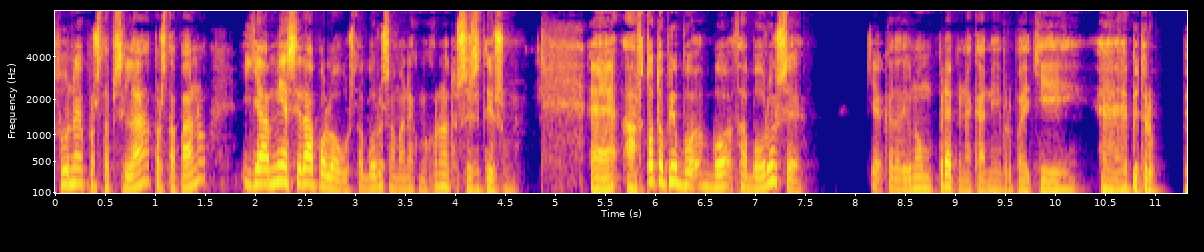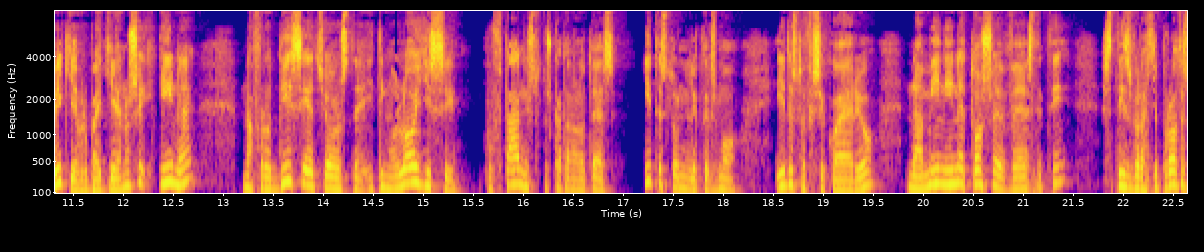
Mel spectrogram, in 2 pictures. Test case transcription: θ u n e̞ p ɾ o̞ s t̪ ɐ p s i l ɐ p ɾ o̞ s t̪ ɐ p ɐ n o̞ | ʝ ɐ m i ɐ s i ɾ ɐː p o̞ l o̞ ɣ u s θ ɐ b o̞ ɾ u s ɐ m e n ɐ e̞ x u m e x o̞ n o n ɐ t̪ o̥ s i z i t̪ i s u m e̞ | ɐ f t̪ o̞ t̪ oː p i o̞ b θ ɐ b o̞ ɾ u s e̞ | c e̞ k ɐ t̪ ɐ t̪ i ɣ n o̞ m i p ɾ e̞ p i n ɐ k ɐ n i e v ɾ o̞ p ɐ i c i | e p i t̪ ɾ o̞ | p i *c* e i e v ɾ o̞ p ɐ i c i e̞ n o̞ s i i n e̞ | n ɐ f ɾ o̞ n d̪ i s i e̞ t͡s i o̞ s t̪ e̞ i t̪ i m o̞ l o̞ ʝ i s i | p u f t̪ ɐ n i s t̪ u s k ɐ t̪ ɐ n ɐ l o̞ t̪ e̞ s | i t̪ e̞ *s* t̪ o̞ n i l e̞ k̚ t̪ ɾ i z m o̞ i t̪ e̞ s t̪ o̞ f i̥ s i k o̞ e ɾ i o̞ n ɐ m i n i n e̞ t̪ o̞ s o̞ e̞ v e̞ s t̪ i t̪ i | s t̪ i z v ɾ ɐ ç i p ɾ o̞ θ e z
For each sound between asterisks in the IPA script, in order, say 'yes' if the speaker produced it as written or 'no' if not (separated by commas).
yes, yes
